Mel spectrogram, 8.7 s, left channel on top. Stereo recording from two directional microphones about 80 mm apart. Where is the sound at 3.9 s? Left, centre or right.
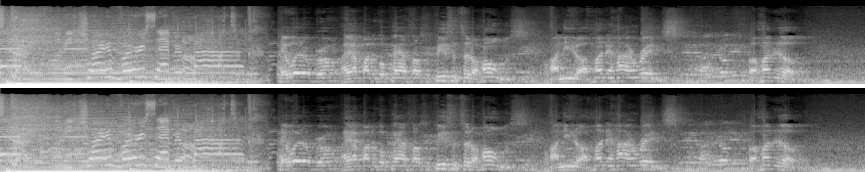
Centre.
